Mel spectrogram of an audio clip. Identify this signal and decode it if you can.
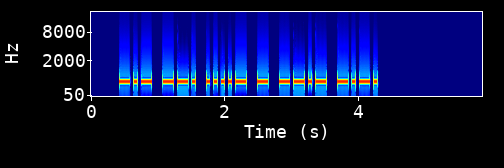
Morse code, heard as a keyed tone, about 21 wpm, 700 Hz. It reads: KG4TQC
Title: USA Call Signs - 6 Characters - Repeated 2x - 22wpm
